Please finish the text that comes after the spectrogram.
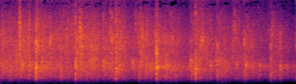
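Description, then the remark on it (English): An audience claps their hands in a steady, dense patter of applause lasting a few seconds, at moderate volume with no voices over it. “I think you should clap your hand and say amen on that one.”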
